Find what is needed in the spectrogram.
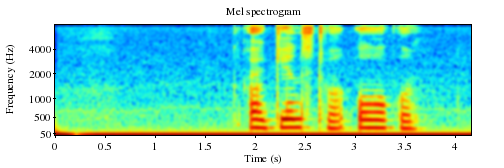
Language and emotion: Russian, sad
